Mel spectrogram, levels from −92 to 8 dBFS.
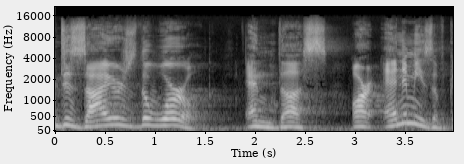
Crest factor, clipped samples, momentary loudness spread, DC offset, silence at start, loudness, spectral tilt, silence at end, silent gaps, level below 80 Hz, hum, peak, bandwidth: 20 dB; under 0.1%; 8 LU; under 0.1%; 0 s; -18 LUFS; -2.5 dB/octave; 0 s; none; -56 dBFS; none; 0 dBFS; 16 kHz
